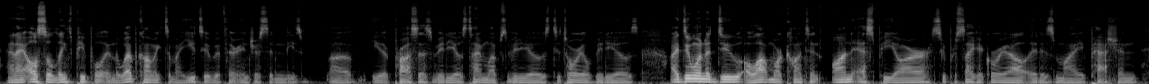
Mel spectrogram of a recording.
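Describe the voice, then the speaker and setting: A man with a deep, low voice narrates his own drawing time-lapse in a loose, meandering way, a bit under the weather with a cough. The sound is dry, with no room echo. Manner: rambling, meandering delivery. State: slightly sick with a cough. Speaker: artist and channel host. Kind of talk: casual voice-over commentary on a drawing time-lapse.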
